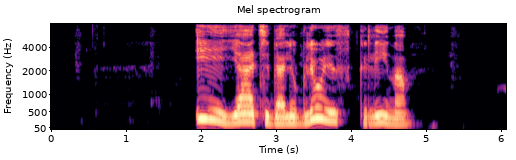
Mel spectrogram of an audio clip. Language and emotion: Russian, positive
